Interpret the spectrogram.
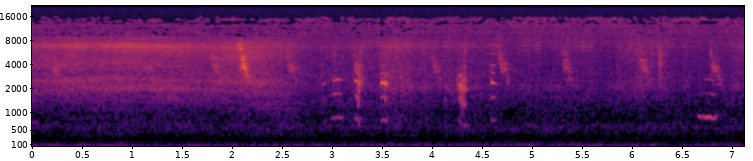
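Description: Faint short bird calls and chirps, scattered irregularly, some sliding down in pitch, over a quiet outdoor background.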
